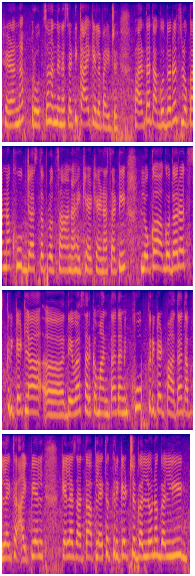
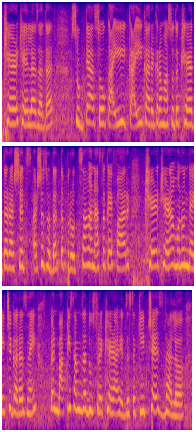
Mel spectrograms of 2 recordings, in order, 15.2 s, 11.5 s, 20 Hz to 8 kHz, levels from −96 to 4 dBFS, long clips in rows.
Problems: constant background noise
